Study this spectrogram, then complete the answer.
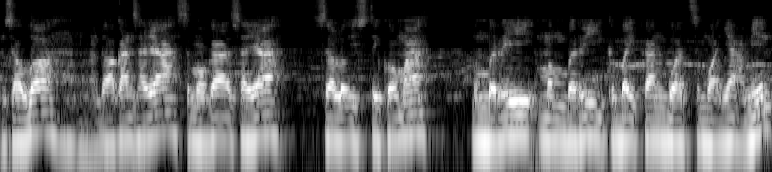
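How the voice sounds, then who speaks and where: A man with a Sundanese accent and a fairly low voice speaks fairly slowly in a monotone, flat intonation at very even loudness, with audible room echo and noticeable background noise. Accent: Sundanese-accented Indonesian. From West Java, Sundanese. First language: Sundanese (speaking Indonesian). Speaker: Islamic spiritual teacher, channel owner. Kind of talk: casual religious talk to viewers. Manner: halting, many fillers.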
